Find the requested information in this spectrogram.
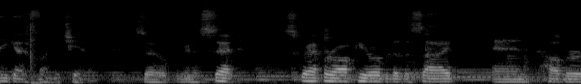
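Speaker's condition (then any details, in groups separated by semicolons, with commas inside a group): No condition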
